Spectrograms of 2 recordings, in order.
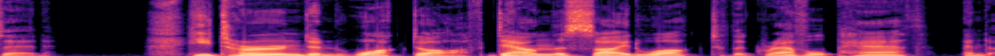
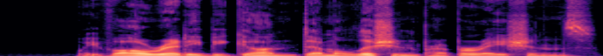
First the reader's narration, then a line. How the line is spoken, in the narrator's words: Carnap said calmly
